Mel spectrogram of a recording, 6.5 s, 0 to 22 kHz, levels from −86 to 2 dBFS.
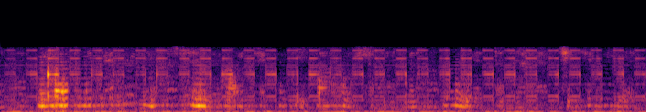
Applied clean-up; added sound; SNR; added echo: neural separator model SepFormer WHAMR!.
